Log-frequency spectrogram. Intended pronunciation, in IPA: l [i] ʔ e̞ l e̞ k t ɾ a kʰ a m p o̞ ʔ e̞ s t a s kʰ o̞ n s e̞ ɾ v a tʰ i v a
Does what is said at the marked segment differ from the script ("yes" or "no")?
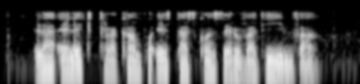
yes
